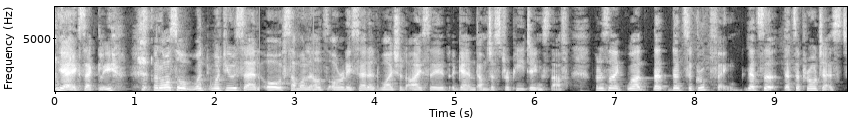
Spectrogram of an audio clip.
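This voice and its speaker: A woman's fairly low voice with a German accent at a fairly quick pace, ordinary pitch variation, and a very clean recording with a silent background. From East Germany. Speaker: photographer and podcast host. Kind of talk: casual chat.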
